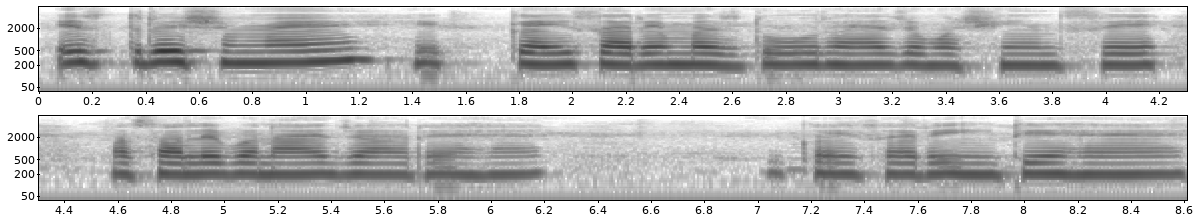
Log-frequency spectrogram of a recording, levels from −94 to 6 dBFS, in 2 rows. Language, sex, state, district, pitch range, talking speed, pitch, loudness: Hindi, female, Uttar Pradesh, Jalaun, 200-220 Hz, 130 wpm, 205 Hz, -31 LUFS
